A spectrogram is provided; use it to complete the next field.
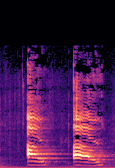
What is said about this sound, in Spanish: Era una noche fría, cuando cerca de la ventana de Luis maullaba un gato.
